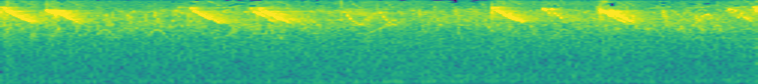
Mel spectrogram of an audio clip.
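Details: Song of Sunda white-eye, played to prompt a caged bird to sing: bursts of very high, sharp downslurred chirps, several per burst, recurring about every second, with quiet low-frequency background noise.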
